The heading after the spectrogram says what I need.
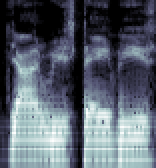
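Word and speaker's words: John Rhys-Davies: realize how to pronounce his name but yeah John re Davies that's how you pronounce it so yeah K what were your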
